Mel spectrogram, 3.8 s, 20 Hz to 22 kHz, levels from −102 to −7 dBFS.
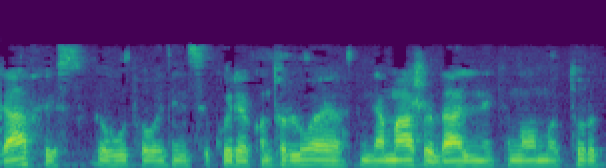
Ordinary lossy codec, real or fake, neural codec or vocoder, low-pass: MP3, 32 kbps; real; none; 7.2 kHz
